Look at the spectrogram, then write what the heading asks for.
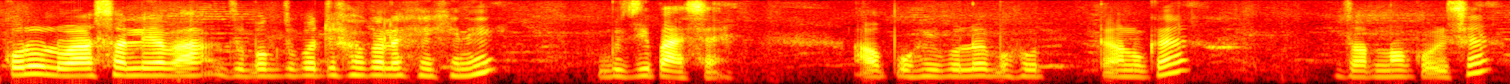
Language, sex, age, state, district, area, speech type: Assamese, female, 60+, Assam, Majuli, urban, spontaneous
